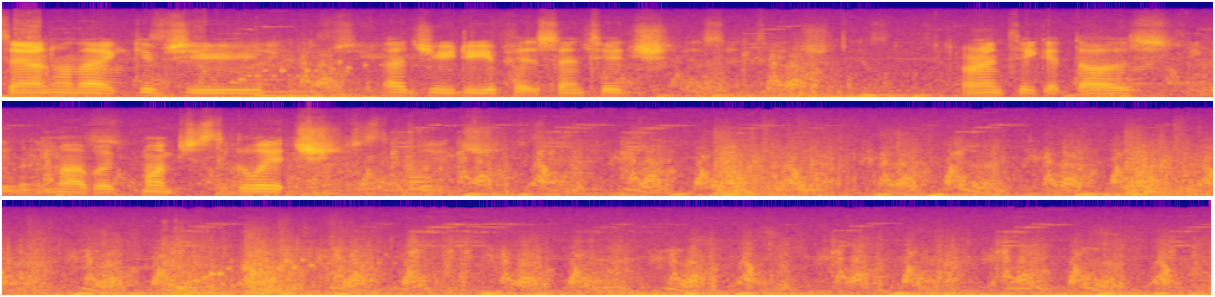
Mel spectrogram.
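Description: A cane swishes through the air.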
